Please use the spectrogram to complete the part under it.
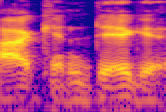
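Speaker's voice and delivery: put-on narrator-style movie voice. Performing a line from a movie pitch on request: Morgan Freeman voice. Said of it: "do it in the Morgan Freeman voice".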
